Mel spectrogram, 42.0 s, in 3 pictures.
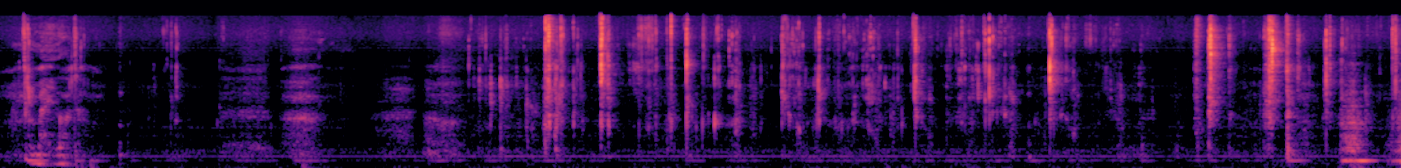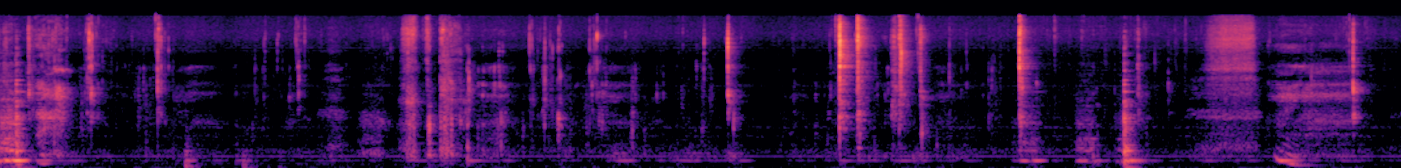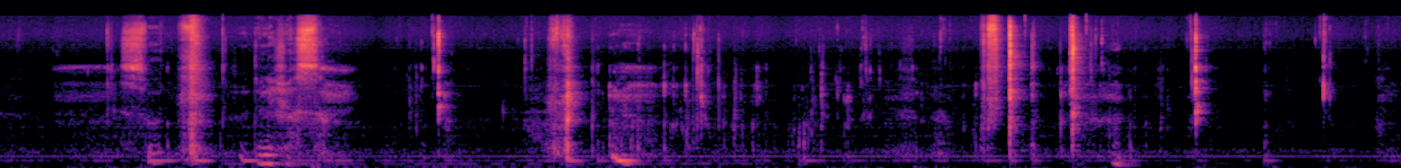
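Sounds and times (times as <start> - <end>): person chewing and biting food: 4.7 - 13.4, 14.8 - 15.8, 18.2 - 21.4
mouth clicks and smacks: 22.3 - 24.4, 32.1 - 32.6, 37.8 - 40.2, 41.2 - 41.4.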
